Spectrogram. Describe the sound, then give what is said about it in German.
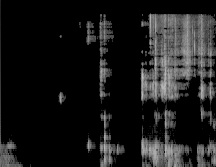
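Someone takes a quick sip of a drink. The sound is faint: a few small isolated clicks, then a short cluster of soft wet mouth and swallowing noises. “Ich muss einmal kurz einen Schluck trinken. Moment.”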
